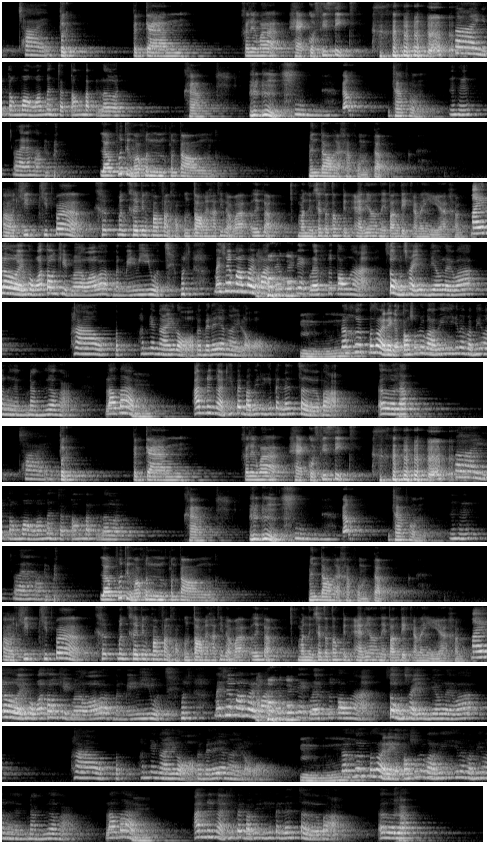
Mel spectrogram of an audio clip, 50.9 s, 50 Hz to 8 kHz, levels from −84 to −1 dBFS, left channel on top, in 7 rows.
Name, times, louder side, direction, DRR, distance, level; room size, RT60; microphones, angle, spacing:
voice 1, 0.3-0.8 6.8-9.1 11.7-12.2 14.0-14.3 14.7-15.2 28.9-34.6 34.9-36.2 37.4-37.9 38.5-40.3 41.5-44.7 45.2-45.7 46.5-48.7 49.3-49.7, left 3 dB, 55° left, 8 dB, 0.7 m, -22 dB
voice 2, 2.0-2.8 3.6-5.2 5.6-7.1 10.0-10.7 11.0-11.7 12.4-12.6 13.1-13.6 15.2-15.3 16.0-17.8 19.2-20.3 21.8-25.9 26.3-28.8 32.9-33.5 40.9-41.6 45.6-45.9 49.6-49.7, equal, ahead, 6 dB, 0.3 m, -23 dB
8.6 x 4.3 x 4.3 m, 1.2 s
head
